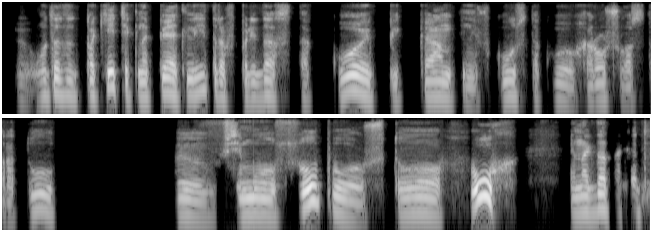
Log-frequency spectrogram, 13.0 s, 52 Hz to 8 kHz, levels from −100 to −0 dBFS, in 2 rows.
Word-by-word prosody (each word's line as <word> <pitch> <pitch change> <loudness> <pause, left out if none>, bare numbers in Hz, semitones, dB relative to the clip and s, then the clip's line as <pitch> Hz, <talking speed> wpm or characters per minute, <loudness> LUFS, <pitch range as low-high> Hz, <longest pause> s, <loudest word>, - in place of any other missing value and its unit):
вот 125 +3 -8
этот 120 -4 -1
пакетик 175 +8 +1
на 115 -1 +1
5 125 +1 +3
литров 125 -4 -3
придаст 110 -1 -2
такой 135 -4 0
пикантный 110 -6 -4
вкус, 115 0 -7
такую 100 -4 -10
хорошую 100 +3 -3
остроту 125 -3 -6 1.2
э, 105 -3 -3 0.2
всему 110 -1 +2
супу, 120 - +2
что 110 -1 -1 0.3
"Ух." - - +6 0.5
Иногда 120 +3 +2
так - - -14
это - - -9
115 Hz, 95 wpm, -25 LUFS, 105-125 Hz, 1.2 s, Ух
